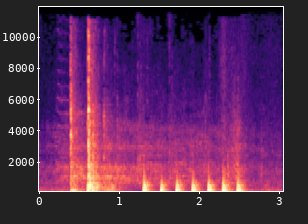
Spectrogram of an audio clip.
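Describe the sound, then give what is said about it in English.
Two heavy, echoing bangs on an old garage door, knocked by a neighbour after no one answered the front door, followed by a quick, steady run of about seven sharp knocks, loud with no voices. “Hey neighbor, tried the front door, nobody answered, so I thought we'd give the old garage door a try, and there you are!”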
